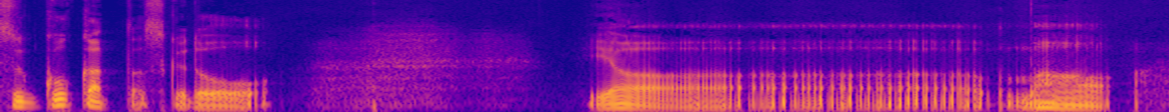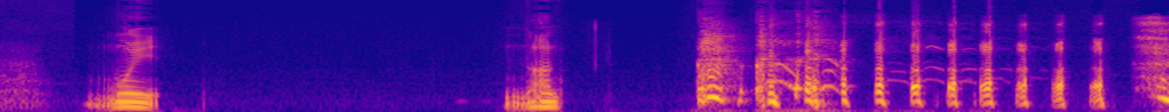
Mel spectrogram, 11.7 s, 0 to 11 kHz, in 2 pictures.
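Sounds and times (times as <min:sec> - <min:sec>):
speech: 0:00.0 - 0:02.0, 0:02.9 - 0:05.6, 0:06.3 - 0:06.7, 0:08.4 - 0:08.7, 0:09.3 - 0:11.6
person in a harsh coughing fit: 0:09.3 - 0:10.1
laughter: 0:09.4 - 0:11.6.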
